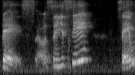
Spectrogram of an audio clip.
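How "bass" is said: "bass" said like "base", firmly for repeating; deep-voice pronunciation. Shown as a demonstration. Teacher asking class to say it along, "bass" said "base". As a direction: lead the class in "bass", rhyming with face. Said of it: "Say it with me".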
